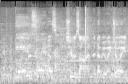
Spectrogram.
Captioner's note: multiple people talking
